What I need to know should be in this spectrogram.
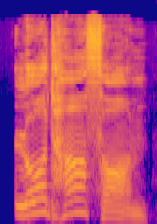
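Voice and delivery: slow, loud, high exasperated shout; losing patience. A narrator's reading. Robin, fed up, shouting at Hawthorne in loud exasperation. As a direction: snap his name out, patience gone. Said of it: "Robin riss nun wirklich der Geduldsfaden".

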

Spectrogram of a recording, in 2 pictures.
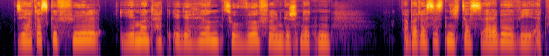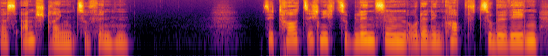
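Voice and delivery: usual speaking voice

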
